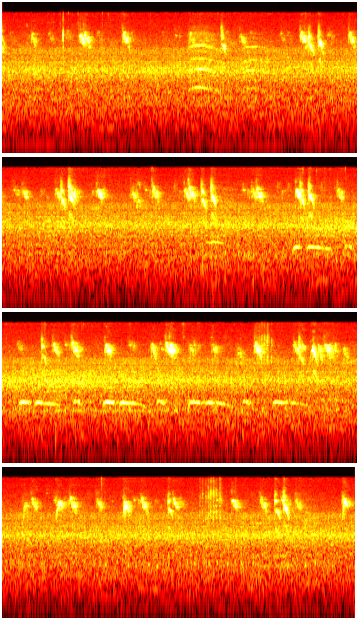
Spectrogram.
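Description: Birds chirping: many short high chirps, several a second, over a steady background hiss. In the middle comes a low call repeated about seven times, roughly once a second.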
